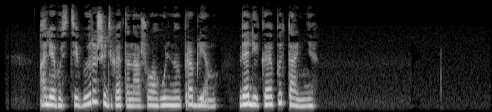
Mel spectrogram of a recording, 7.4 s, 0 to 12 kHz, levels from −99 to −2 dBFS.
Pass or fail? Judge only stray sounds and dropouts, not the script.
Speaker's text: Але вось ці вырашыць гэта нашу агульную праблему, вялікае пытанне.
pass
